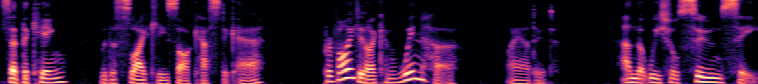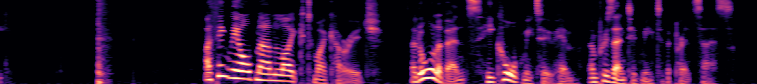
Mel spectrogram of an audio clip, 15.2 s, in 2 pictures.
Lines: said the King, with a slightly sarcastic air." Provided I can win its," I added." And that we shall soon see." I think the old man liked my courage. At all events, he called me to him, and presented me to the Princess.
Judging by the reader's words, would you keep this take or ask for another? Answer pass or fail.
fail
